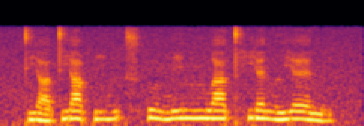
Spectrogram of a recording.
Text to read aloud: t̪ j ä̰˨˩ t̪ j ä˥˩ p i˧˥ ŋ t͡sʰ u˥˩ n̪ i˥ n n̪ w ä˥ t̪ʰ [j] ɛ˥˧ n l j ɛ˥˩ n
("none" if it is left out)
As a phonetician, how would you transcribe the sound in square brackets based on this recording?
j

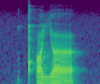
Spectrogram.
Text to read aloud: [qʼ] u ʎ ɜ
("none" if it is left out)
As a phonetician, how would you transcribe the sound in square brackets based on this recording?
qʼ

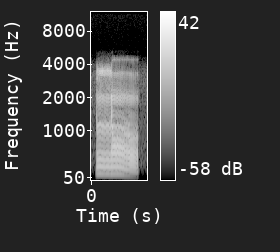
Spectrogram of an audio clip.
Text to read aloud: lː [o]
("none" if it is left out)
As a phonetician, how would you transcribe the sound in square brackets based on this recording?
ɔ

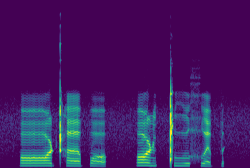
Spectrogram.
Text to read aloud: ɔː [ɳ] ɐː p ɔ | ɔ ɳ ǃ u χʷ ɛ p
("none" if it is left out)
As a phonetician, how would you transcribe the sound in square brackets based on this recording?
ʈʰ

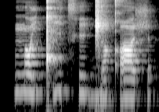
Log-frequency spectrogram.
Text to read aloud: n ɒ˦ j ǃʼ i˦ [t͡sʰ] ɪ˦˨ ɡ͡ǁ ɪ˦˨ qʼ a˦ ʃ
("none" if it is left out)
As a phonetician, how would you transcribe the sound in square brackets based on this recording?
t͡sʰ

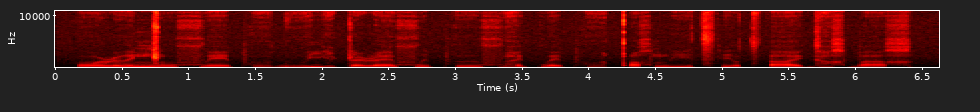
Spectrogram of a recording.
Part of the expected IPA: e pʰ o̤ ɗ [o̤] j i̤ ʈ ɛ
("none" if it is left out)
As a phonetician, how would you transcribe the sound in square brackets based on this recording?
ṳ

